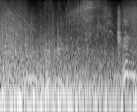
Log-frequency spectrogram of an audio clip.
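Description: A Bombarda spell blast in Hogwarts Legacy, a loud, dense, rumbling explosion that fills the whole moment with a low boom and a brief whooshing tail.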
